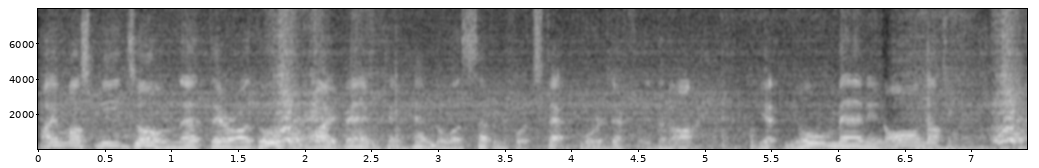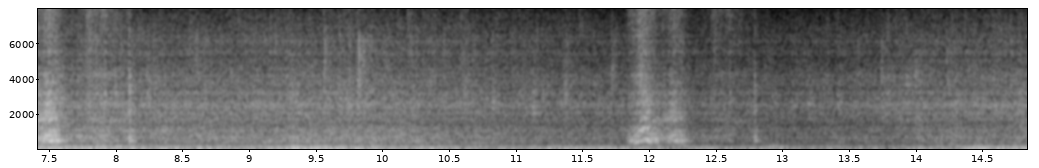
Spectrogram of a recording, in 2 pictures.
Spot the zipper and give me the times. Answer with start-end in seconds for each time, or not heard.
1.7-2.7, 7.1-8.2, 11.8-12.8.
